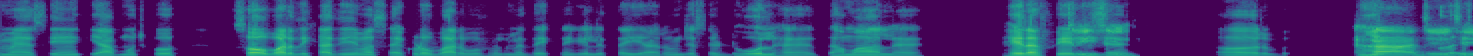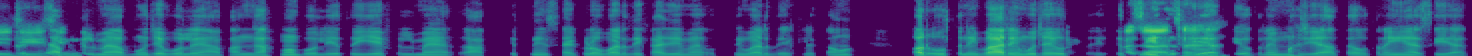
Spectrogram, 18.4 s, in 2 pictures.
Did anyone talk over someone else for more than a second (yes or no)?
yes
